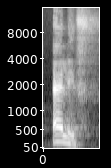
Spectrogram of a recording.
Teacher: আমি যখন আলিফ বলছি এর মধ্যে কোনো টান হবে না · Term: কোনো টান নেই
